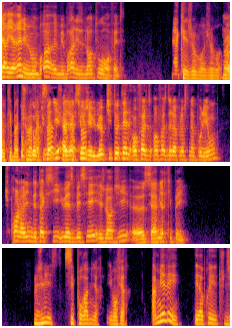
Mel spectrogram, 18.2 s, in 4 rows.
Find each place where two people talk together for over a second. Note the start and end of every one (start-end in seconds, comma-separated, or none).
4.4-6.2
